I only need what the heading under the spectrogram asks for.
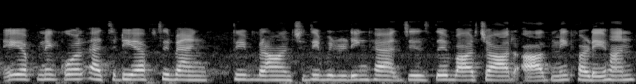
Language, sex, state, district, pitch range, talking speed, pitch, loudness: Punjabi, female, Punjab, Fazilka, 205-225 Hz, 150 wpm, 215 Hz, -15 LUFS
